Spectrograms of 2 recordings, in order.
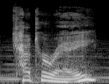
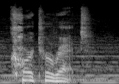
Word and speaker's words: Carteret: I have it on good authority that Lord Carteret, as I've been calling him, should have been called Lord Carteret. So pronounced in English, not in French.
